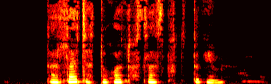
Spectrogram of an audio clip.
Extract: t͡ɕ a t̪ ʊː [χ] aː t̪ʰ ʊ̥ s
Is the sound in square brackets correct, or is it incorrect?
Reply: incorrect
